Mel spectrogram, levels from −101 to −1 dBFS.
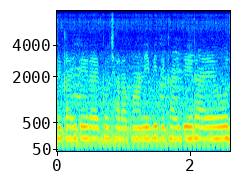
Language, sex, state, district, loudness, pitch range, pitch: Hindi, female, Bihar, Darbhanga, -35 LUFS, 200-205 Hz, 200 Hz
